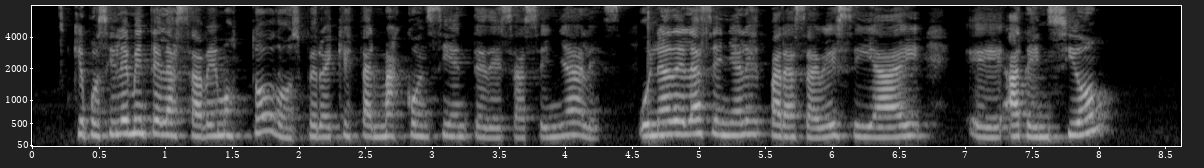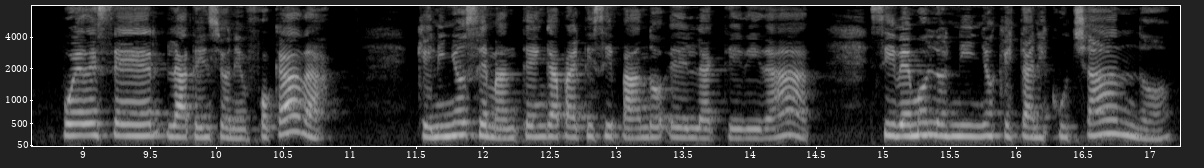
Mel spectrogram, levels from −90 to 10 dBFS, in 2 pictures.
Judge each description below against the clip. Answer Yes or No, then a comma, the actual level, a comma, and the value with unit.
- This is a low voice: No, high, 235 Hz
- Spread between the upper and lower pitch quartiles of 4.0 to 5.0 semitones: No, average, 2.7 semitones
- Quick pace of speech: No, average, 155 wpm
